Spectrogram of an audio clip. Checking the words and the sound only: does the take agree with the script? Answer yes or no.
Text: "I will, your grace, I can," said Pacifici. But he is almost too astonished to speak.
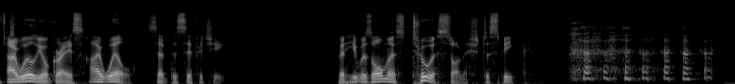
no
